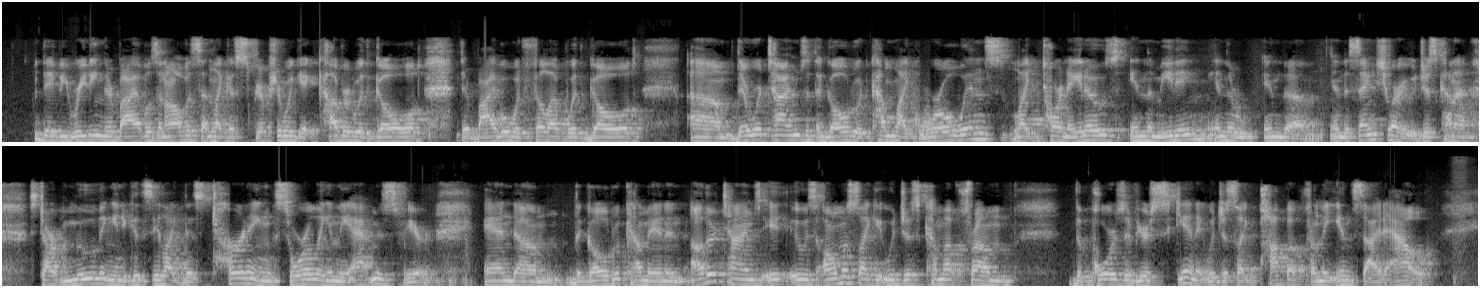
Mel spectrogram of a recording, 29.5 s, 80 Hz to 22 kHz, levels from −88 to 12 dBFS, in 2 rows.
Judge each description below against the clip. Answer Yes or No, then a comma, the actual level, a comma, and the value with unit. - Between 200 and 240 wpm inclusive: Yes, fast, 205 wpm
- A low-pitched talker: Yes, low, 125 Hz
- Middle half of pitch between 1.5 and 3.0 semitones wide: Yes, average, 2.7 semitones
